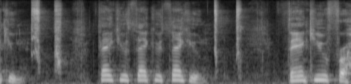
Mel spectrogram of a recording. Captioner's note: lipsmack; lipsmack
